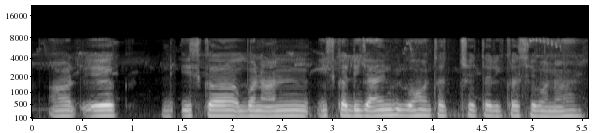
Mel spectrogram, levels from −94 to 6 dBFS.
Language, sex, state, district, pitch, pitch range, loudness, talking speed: Hindi, male, Chhattisgarh, Korba, 150 Hz, 145-155 Hz, -23 LUFS, 130 wpm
